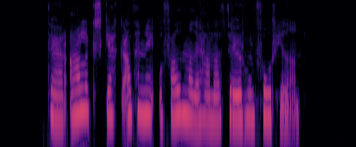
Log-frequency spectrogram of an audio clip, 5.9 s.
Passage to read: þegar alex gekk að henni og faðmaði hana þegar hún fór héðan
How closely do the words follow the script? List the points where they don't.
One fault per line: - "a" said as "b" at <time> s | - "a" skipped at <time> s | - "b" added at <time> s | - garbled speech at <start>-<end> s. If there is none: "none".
none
